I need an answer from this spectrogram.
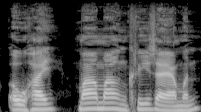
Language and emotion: Bodo, neutral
